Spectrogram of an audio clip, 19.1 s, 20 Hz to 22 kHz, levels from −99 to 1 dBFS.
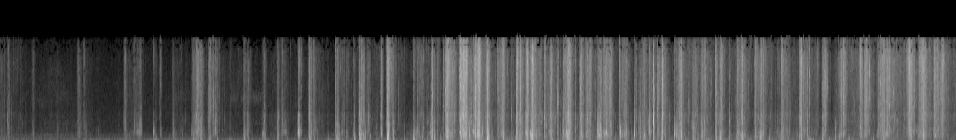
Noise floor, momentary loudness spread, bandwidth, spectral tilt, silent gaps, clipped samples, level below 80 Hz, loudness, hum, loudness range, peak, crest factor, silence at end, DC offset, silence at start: -62 dBFS; 21 LU; 16.5 kHz; -0.5 dB/octave; none; under 0.1%; -78 dBFS; -31 LUFS; none; 17 LU; -2 dBFS; 32 dB; 0 s; under 0.1%; 0 s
